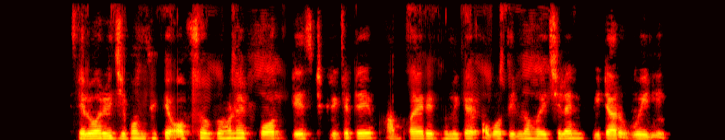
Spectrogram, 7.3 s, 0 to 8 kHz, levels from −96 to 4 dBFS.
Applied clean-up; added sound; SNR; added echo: neural mask model Resemble Enhance denoiser.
